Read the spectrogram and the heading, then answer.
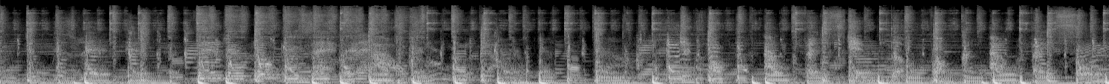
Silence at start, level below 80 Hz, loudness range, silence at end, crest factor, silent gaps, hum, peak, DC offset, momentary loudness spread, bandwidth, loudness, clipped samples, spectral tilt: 0 s; -20 dBFS; 2 LU; 0 s; 16 dB; none; none; 0 dBFS; 0.3%; 5 LU; 17 kHz; -18 LUFS; under 0.1%; -4.5 dB/octave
